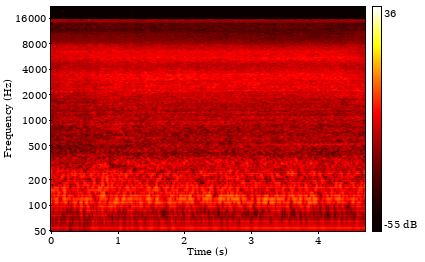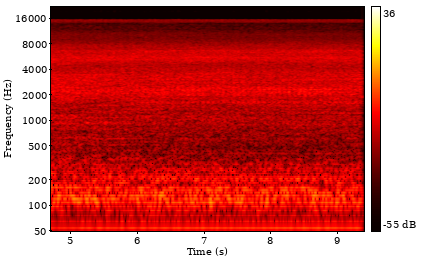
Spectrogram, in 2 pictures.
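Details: UAZ Patriot engine at idle: loud hissy idle with a faint, fairly regular tapping at about three per second beneath the noise; engine knock.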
